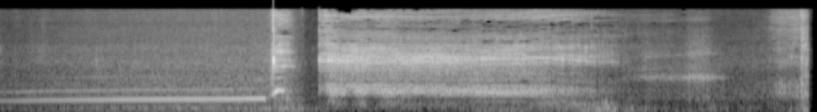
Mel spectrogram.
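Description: A child's voice making a car-engine noise, one hum slowly rising in pitch for about two seconds, then a sudden sharp hit and a hissing crash noise that fades over about two seconds, the sounds of a staged toy-car crash.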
